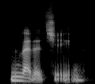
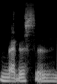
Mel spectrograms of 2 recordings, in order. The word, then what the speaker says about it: Medici: We say Medici. The name means medicine, and so that's how I try and just help remember it phonetically, like medicine, Medici. But Medici is not incorrect. As far as I understand, Medici is the Italian pronunciation. Medici is the English pronunciation, so neither are incorrect.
